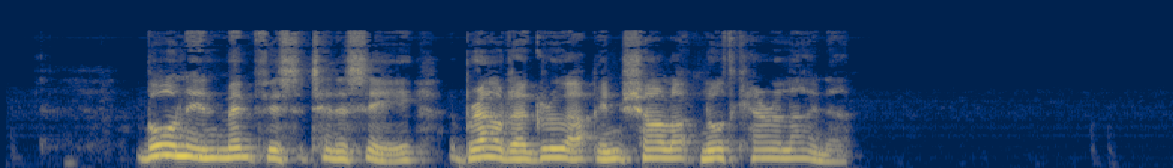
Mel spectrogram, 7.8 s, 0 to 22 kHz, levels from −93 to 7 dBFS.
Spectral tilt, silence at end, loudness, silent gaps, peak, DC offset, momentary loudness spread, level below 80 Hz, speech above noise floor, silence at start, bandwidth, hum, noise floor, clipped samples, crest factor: -7 dB/octave; 2.2 s; -18 LUFS; none; -2 dBFS; under 0.1%; 15 LU; -62 dBFS; 61 dB; 0.9 s; 11.5 kHz; none; -78 dBFS; under 0.1%; 16 dB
